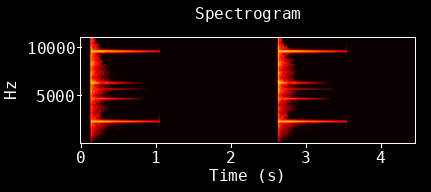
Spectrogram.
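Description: Two bright ding chime sound effects, about two and a half seconds apart, each ringing out and fading over about a second. They are the correct-answer chime played as a green tick appears beside an answer.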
